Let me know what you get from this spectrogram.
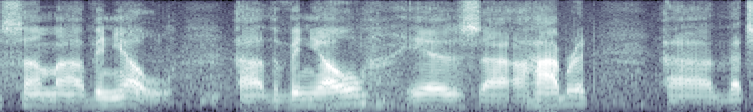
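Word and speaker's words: Vignoles: we uh have some uh venol uh the venol is a hybrid uh that's spelled VI n OES not a lot of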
